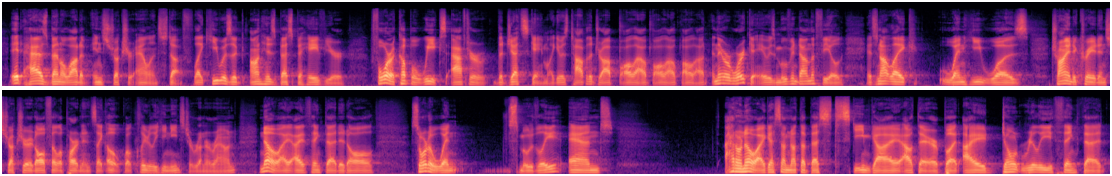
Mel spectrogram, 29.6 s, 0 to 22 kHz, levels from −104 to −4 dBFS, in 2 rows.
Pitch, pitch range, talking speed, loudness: 95 Hz, 90-105 Hz, 210 wpm, -25 LUFS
